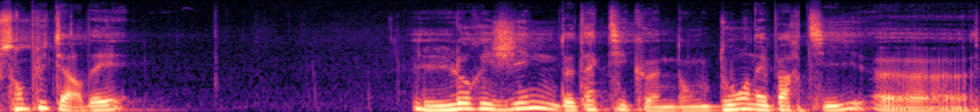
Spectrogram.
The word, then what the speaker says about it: TactiCon: Donc aujourd'hui, on va vous parler de Tacticon, on prononce à l'anglaise.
